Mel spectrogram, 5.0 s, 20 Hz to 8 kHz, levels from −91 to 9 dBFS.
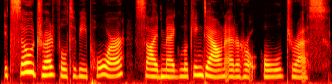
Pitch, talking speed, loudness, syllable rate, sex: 215 Hz, 170 wpm, -18 LUFS, 3.8 syllables/s, female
